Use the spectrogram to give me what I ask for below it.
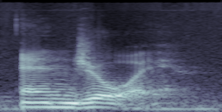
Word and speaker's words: enjoy: With this word, which syllable is stressed? Enjoy, enjoy. The second syllable, right? The first syllable is unstressed, and it's reduced. We don't say enjoy. We say enjoy. I enjoyed it. It sounds more like in, not en, right?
